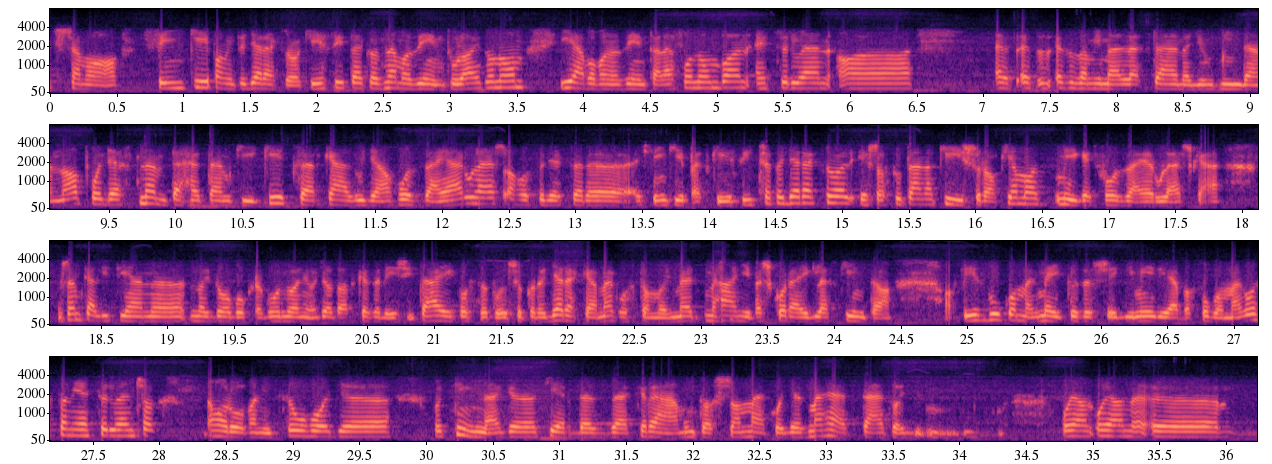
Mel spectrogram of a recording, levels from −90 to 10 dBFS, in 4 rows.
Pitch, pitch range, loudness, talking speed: 175 Hz, 160-200 Hz, -16 LUFS, 175 wpm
